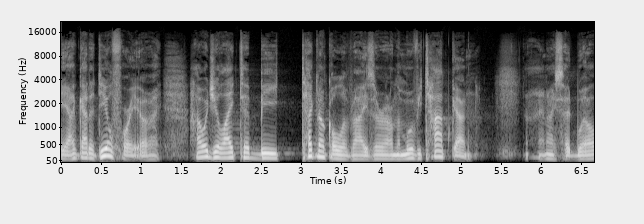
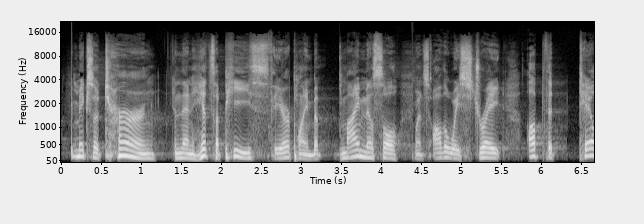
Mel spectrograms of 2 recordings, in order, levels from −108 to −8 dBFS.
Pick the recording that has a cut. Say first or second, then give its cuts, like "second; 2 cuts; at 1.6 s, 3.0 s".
second; 4 cuts; at 1.4 s, 2.6 s, 3.5 s, 4.4 s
